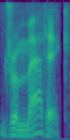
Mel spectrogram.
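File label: "dramatic", English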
